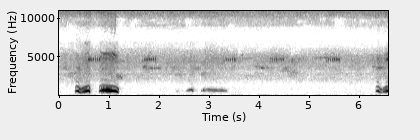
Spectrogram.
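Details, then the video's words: A live-recorded spotted dove gives one paired coo, short then long and falling, followed by a quiet clipped note and a soft low drawl, with another phrase starting at the end. "เสียงนกเขาใหญ่ สด | suara tekukur"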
